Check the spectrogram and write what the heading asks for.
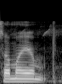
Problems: none marked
